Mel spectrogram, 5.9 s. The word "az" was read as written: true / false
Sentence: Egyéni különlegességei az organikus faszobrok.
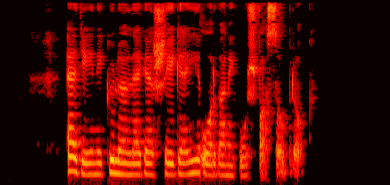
false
